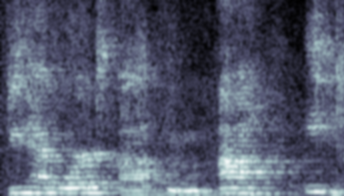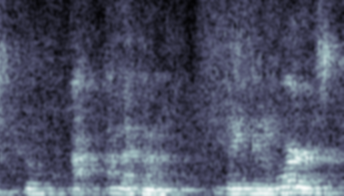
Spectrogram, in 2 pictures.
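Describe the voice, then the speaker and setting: A woman with a deep Southern accent giving a chatty, animated talk at a live event. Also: measured pace, highs cut off, a little hiss or hum. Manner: chatty and animated, laughs at herself. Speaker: event speaker. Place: large event hall. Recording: echoey hall, distant mic.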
